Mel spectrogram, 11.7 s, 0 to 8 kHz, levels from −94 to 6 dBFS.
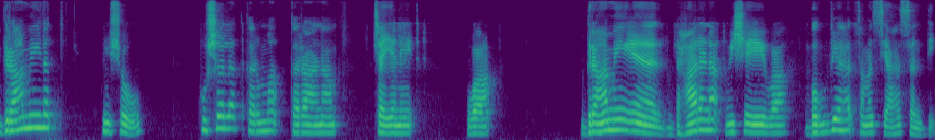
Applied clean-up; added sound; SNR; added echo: neural mask model DeepFilterNet 3.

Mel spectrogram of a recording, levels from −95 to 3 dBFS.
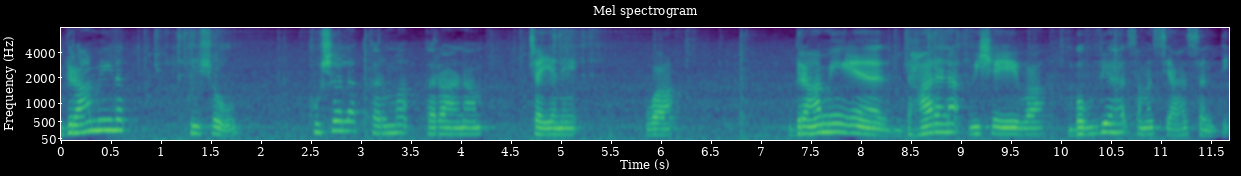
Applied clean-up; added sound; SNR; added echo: none; Coin (dropping); 18 dB; none.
